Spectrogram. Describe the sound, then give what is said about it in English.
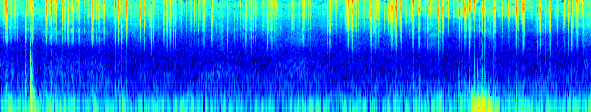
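Fingernails being cut short with many sharp, crisp clicking snips in irregular succession over a light rustling background, with a couple of duller thumps. “Actually, I decided to cut my nails. I'm tired, but they're mine. I'm gonna go to short ones.”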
